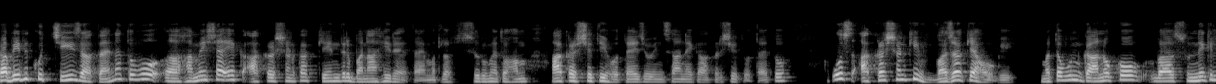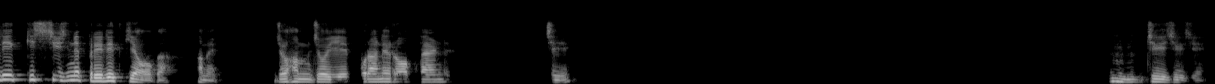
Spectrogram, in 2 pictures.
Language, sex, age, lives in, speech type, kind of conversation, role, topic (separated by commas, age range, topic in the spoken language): Hindi, male, 30-34, India, conversation, podcast, host, नए गाने खोजने के लिए आप कहाँ जाते हैं?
